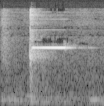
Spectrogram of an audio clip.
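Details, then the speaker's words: A click, then a steady high alarm tone for about half a second from a Tecme Zonda Plus+ ventilator with an adult circuit, just switched on. Pressure is not yet stable; this is not a leak and fades with time: ventilator alarm. "Nah, kalau dia ada bunyi gas seperti ini nggak apa-apa, dia belum stabil."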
